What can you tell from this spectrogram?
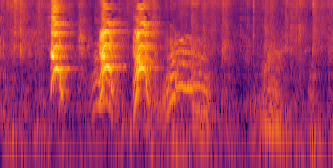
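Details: Japanese Chin puppies yapping three times in quick succession, high and sharp, followed by softer, lower whimpering sounds.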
